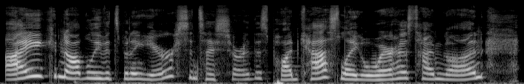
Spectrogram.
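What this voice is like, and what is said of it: Raspy, partly lost voice. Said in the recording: “my voice is a little raspy today ... I got sick last week ... my voice is still a little bit gone. So you guys get raspy voice”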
